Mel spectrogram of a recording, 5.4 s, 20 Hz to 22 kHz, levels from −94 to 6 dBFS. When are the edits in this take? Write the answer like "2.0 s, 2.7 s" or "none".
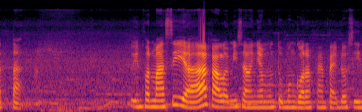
2.0 s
